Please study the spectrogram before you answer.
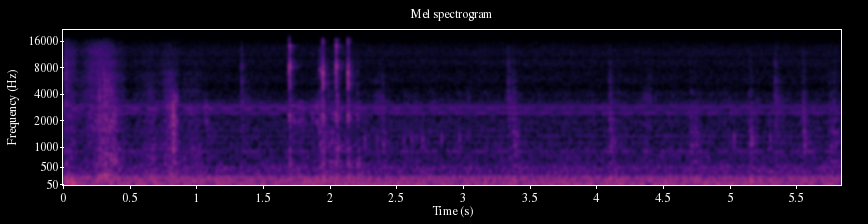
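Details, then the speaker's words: Windows 98 PC floppy drive with a disk that previously would not read or format: quiet irregular ticks and clicks over faint hum as the head steps while reading the disk normally. "you can hear the computer is reading the floppy disk"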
